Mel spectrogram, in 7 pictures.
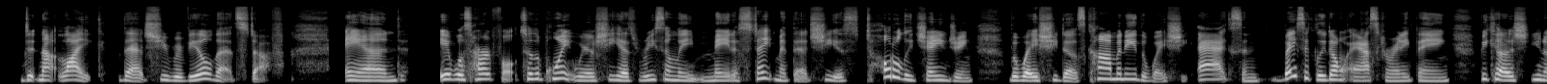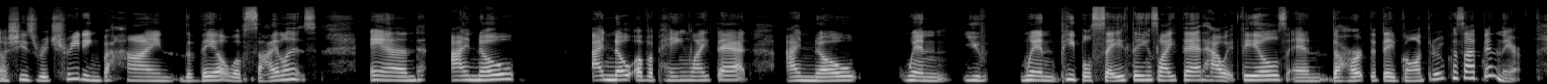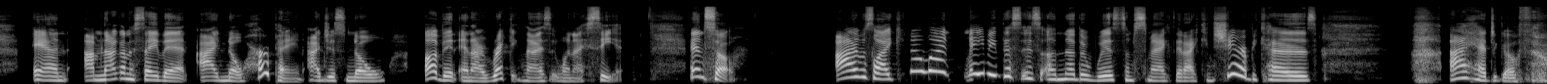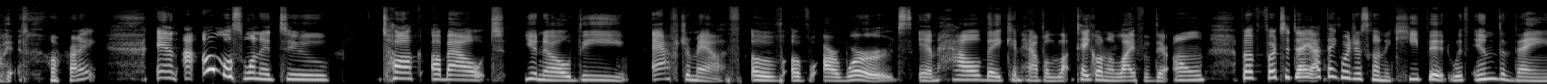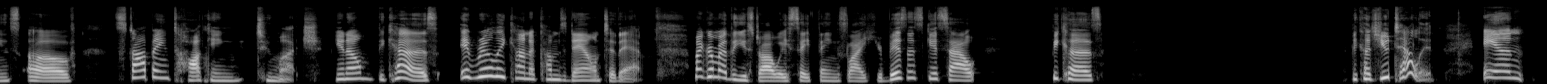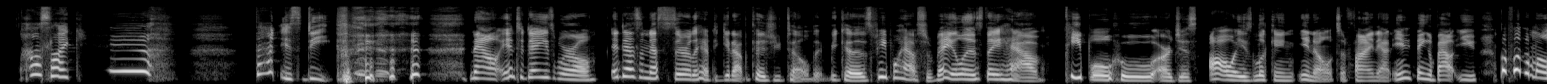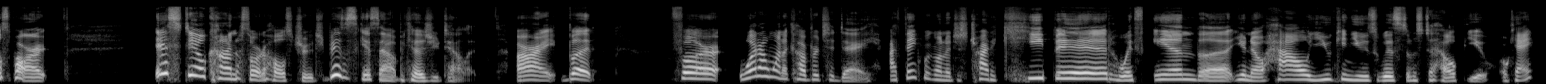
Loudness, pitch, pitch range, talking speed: -20 LUFS, 210 Hz, 180-260 Hz, 170 wpm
